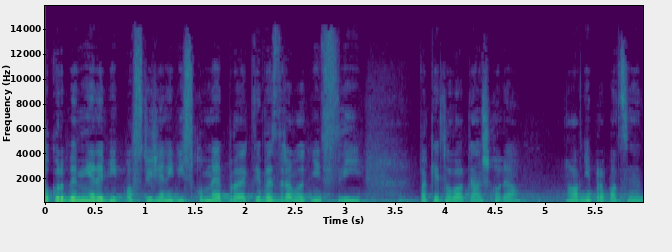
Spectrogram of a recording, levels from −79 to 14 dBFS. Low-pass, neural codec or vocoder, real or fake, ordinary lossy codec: 14.4 kHz; codec, 44.1 kHz, 3.4 kbps, Pupu-Codec; fake; MP3, 64 kbps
